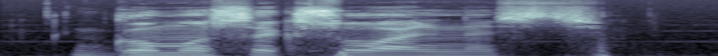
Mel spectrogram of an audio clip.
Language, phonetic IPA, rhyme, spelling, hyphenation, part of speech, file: Russian, [ɡəməsɨksʊˈalʲnəsʲtʲ], -alʲnəsʲtʲ, гомосексуальность, го‧мо‧сек‧су‧аль‧ность, noun, Ru-гомосексуальность.ogg
- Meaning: homosexuality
